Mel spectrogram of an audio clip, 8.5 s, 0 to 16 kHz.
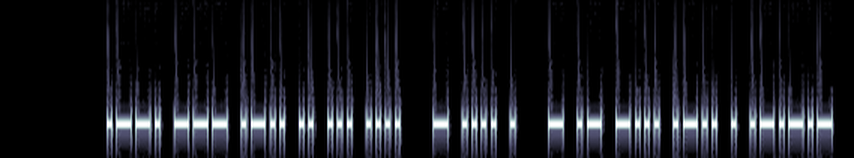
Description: Morse code, heard as a keyed tone, about 25 wpm, 700 Hz. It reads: POLISH THE TABLE.
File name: Easy Sentences with Hints - 25wpm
